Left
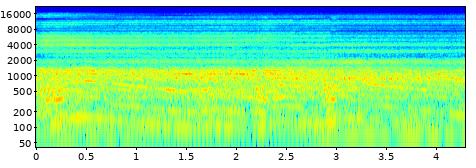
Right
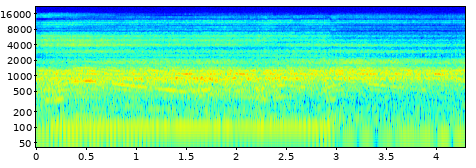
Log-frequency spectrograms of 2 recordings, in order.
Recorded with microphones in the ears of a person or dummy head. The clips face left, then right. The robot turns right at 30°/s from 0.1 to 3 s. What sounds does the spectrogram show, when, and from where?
0.0 s a vehicle: 60° left; by 4.3 s 145° left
